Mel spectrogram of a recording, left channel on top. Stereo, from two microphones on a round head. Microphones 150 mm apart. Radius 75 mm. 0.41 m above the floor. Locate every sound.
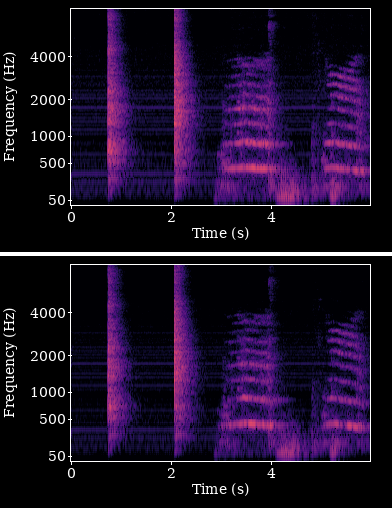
0.7 s a clap: 15° left (ahead or behind), 1.3 m
2.8 s a cat meowing: 65° left (ahead or behind), 1.7 m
